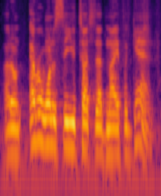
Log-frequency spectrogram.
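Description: A man reading a children's story aloud and voicing a sharp, scolding mother. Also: mid-range voice, fast talker, lightly acted.

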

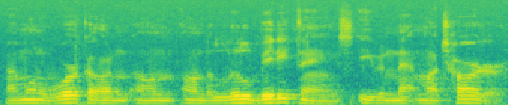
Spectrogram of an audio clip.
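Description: A man from Tennessee preaches a plain, personal sermon in a somewhat low voice. He talks in halting bursts, repeating words and restarting his sentences. His tone is earnest and confessional. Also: fairly even intonation, dark tone, a little hiss or hum. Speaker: lay preacher. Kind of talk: informal sermon.

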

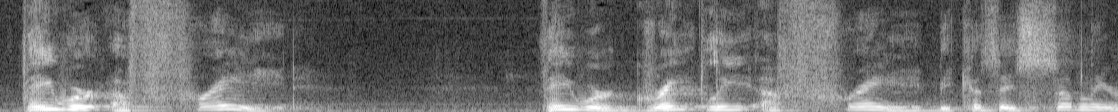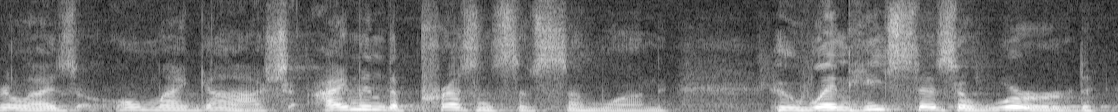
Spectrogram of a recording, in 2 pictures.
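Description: High-voiced male pastor preaching. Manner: animated storytelling, acting out the scene in quotes. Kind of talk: sermon. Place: church sanctuary. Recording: long reverb of a church hall.

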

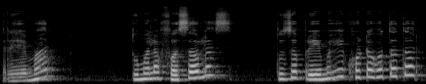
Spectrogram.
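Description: Woman reader doing a betrayed young woman, loud and high, accusing. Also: big pitch swings, a little slow. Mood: furious.

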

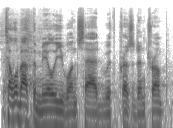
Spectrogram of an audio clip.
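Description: Young male interviewer, low voice. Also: brisk, warm tone, soft background music. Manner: direct, brief questions. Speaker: interviewer host. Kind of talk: interview questions. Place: bright living room, seated on a sofa.

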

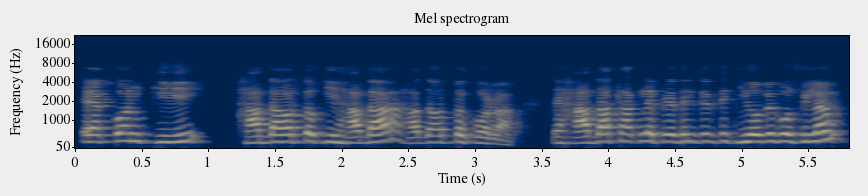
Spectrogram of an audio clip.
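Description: A man's voice: very high-pitched, fairly even intonation, fairly quick, fairly bright tone, dull audio. A man teaching a Korean language class online, drilling students by asking the same questions over and over and answering them himself. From Bangladesh.

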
